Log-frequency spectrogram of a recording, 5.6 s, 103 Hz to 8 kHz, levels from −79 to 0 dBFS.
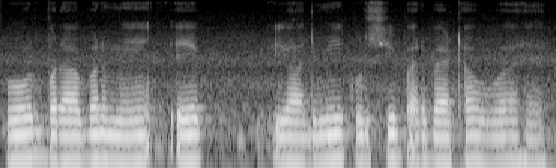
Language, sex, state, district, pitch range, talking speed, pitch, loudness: Hindi, male, Uttar Pradesh, Shamli, 115-120 Hz, 110 wpm, 120 Hz, -14 LUFS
